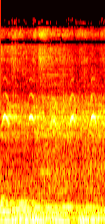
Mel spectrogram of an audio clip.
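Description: Backing music over a sound system: steady low notes with a short high chirping call repeating about twice a second.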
